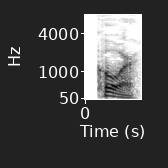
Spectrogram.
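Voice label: "core", American English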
